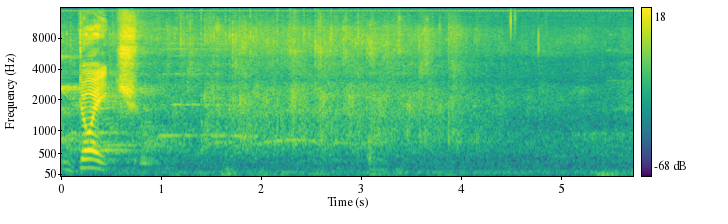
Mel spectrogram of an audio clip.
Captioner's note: audience claps and cheers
